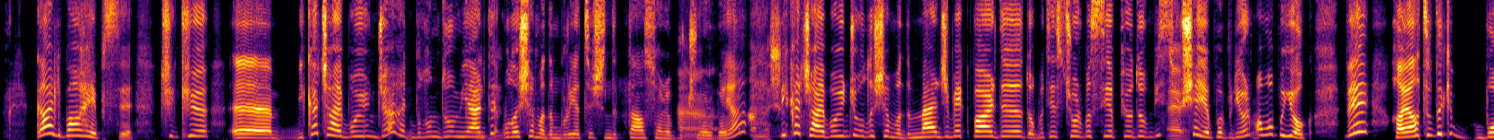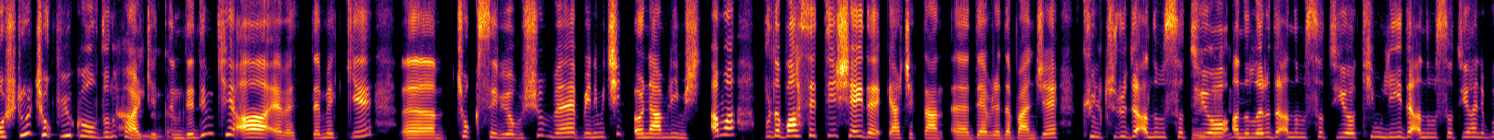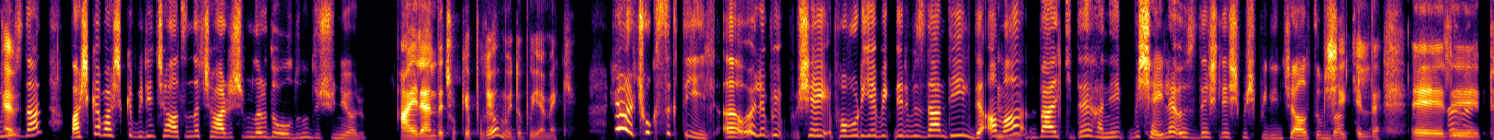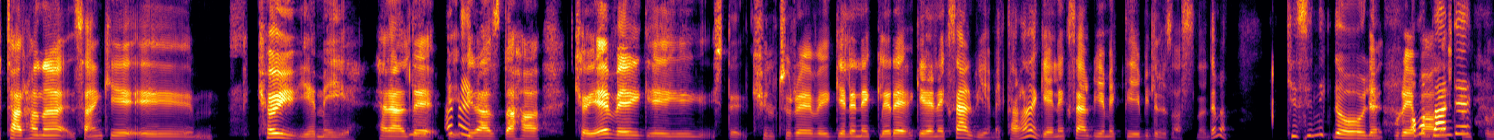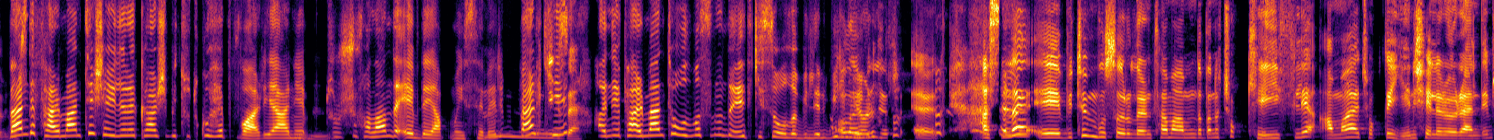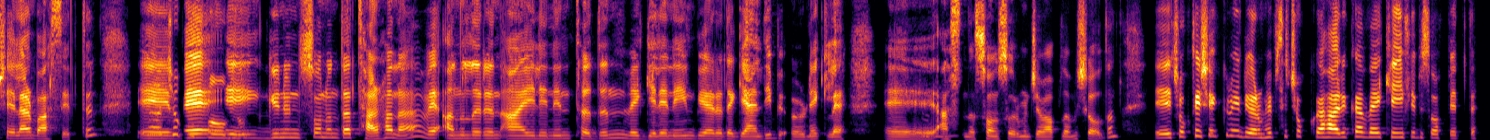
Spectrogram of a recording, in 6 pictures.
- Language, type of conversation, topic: Turkish, podcast, Yemekler senin için ne ifade ediyor?
- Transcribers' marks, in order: other background noise; laughing while speaking: "hayatımdaki"; stressed: "köy"; tapping; drawn out: "Imm"; laughing while speaking: "bilmiyorum. Evet"; chuckle; joyful: "Hıı. Çok mutlu oldum"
